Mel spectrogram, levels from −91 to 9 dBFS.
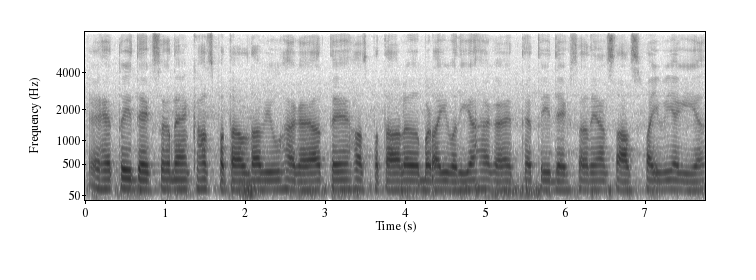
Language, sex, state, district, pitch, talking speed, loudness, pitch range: Punjabi, male, Punjab, Kapurthala, 120 Hz, 200 wpm, -17 LUFS, 120-125 Hz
